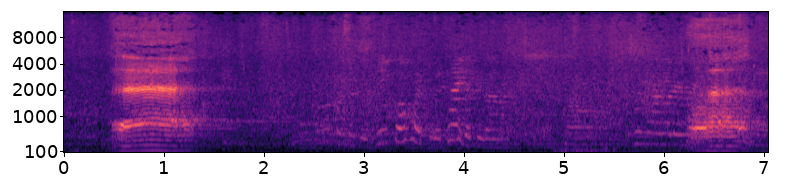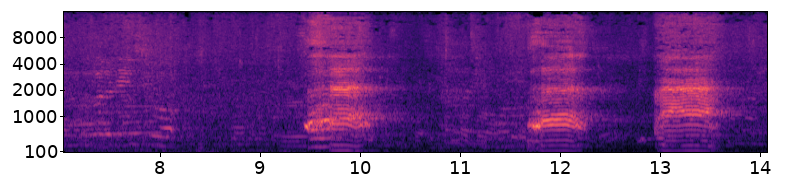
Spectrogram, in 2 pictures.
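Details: Hand-reared female spotted seal pup born April 19 at Oga Aquarium, Japan, 9 May 2017, calling loudly for its keeper, hungry or wanting onto land: five harsh, bleating wails about two seconds apart, with a murmur of voices between.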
